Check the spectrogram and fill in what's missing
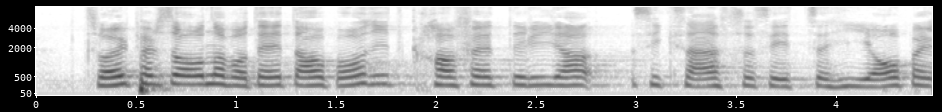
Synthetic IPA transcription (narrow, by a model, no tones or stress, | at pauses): t͡sʋœɥpʰɛɾsoːnəʋod̪ɛt̪ɑwboːt̪it̪kʰɑfɛt̪əɾiːɑsiksæsəsɪt͡səɦiːɔb̥ə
